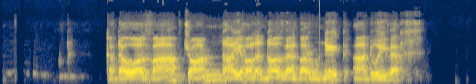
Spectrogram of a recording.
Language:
Welsh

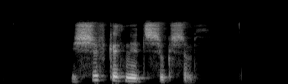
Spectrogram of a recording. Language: Kabyle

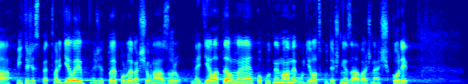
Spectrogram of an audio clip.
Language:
Czech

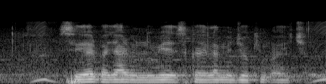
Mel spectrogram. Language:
Maithili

